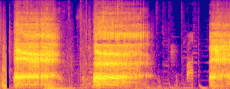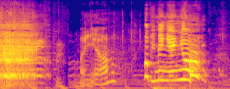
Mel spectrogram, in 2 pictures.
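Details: Several long, loud, deliberate burps in a row over background music; burping compilation.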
